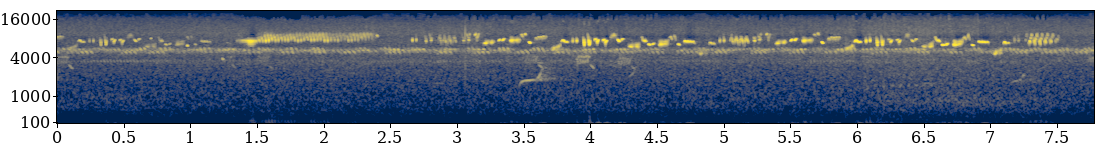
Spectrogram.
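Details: Crickets trill steadily at a high pitch beneath an upper layer of rapid pulsed insect chirps that comes and goes, with faint low rustling below.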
